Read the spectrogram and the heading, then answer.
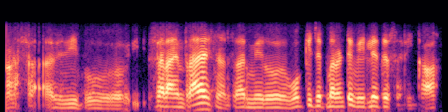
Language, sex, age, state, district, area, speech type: Telugu, male, 18-30, Andhra Pradesh, Chittoor, rural, conversation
